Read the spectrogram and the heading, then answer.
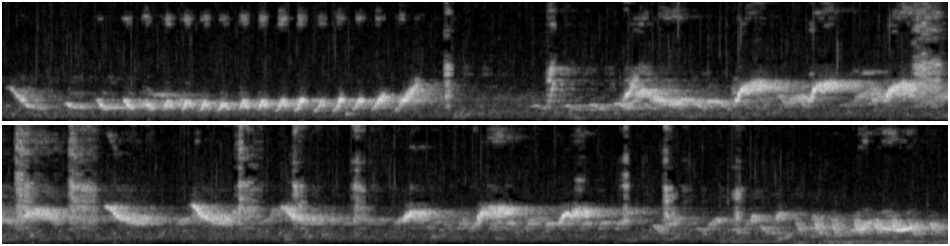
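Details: White-rumped shama song used as master song for training caged birds, set over trickling water: a steady run of mid-pitched warbled notes, then a series of bright, rising whistled phrases repeated about every half second.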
